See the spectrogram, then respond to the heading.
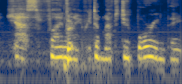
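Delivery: excited stage whisper. Speaking in character with nobody to talk to, whispering under breath. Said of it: "whispering under my breath".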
